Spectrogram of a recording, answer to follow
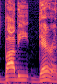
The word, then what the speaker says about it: Bobby Darin: Anyway, what we have here today is Bobby Darin, I think is the way his name is pronounced.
